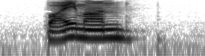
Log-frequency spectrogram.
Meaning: condition
- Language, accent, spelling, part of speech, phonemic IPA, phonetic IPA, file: Armenian, Eastern Armenian, պայման, noun, /pɑjˈmɑn/, [pɑjmɑ́n], Hy-պայման.ogg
